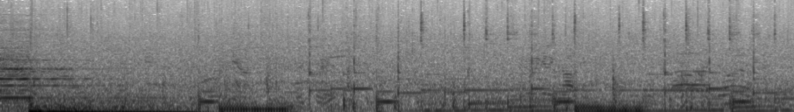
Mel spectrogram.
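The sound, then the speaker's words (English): Rain lashing down on a roof makes a dense, steady hiss of drops, loudest at the start and then continuing beneath people talking. “That noise you can hear in the background, by the way, is the rain lashing down on the roof.”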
